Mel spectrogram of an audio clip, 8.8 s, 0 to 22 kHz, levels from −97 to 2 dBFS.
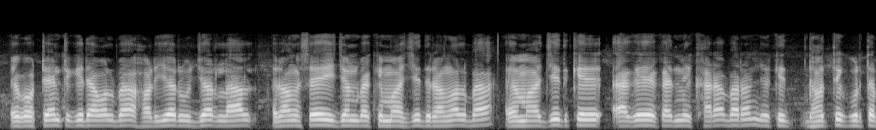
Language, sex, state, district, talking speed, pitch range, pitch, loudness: Bhojpuri, male, Bihar, Saran, 155 wpm, 150-160 Hz, 155 Hz, -15 LUFS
